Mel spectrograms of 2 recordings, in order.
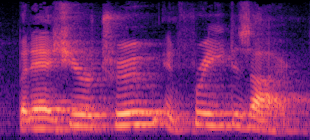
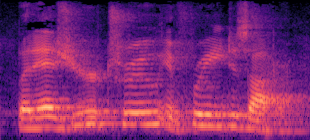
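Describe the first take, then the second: Both takes have the same delivery.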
